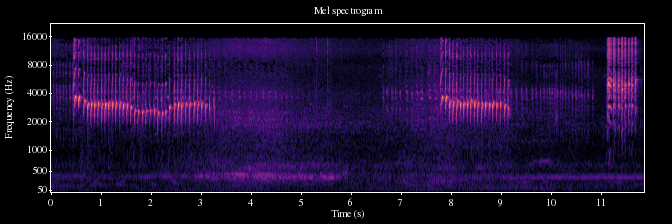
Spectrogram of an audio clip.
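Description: A greater green leafbird gives loud bursts of rapid, rattling high notes lasting one to three seconds, with pauses and a low steady hum behind.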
